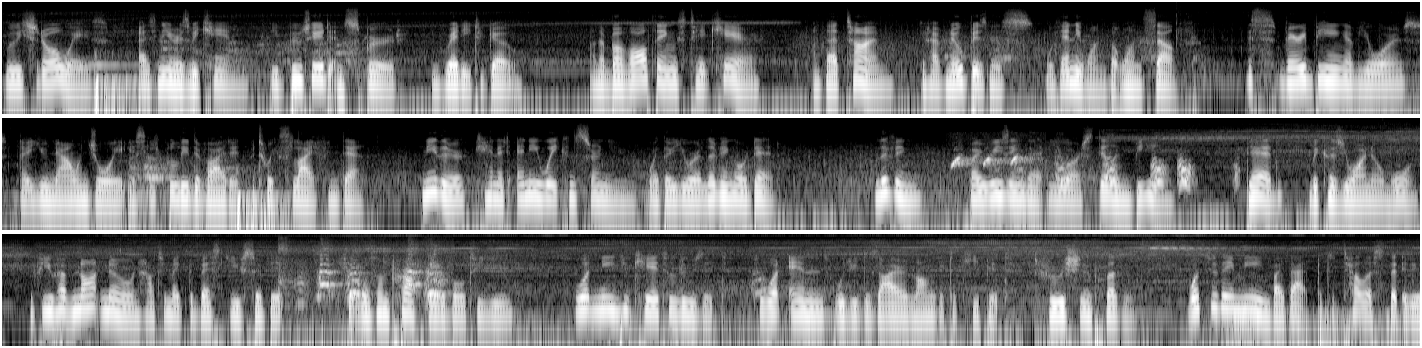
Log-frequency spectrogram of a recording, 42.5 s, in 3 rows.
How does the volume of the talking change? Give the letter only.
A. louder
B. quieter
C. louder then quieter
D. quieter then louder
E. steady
E.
